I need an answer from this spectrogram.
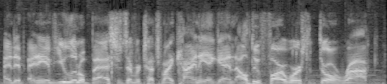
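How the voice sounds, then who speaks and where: A man's voice: on the low side, brisk, sharp tone, soft background music. A man voicing a fierce, tough old grandmother who speaks bluntly in coarse rural speech. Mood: threatening.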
